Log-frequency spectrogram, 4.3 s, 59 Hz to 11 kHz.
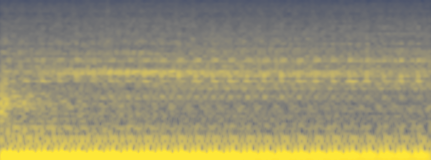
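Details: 6.7 Cummins diesel in a Ram with over 680,000 miles, idling right after an oil change with 3 gallons of oil while checking for leaks: deep, even rumble with a steady beat and no knocks or ticks, normal idle.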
